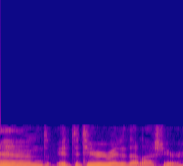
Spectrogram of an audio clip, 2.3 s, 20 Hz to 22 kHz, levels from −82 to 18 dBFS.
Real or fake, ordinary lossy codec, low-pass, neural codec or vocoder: real; MP3, 32 kbps; 5.4 kHz; none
